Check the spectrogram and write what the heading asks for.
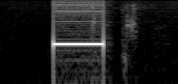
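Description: A phone gives off a single loud, steady electronic tone lasting about half a second, then cuts off abruptly, followed by a brief faint rustle.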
